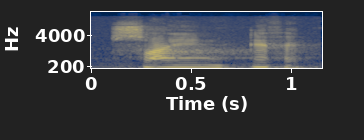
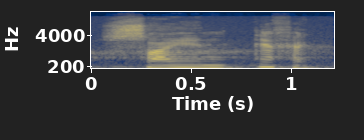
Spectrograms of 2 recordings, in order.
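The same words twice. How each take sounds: The two takes are said the same way.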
